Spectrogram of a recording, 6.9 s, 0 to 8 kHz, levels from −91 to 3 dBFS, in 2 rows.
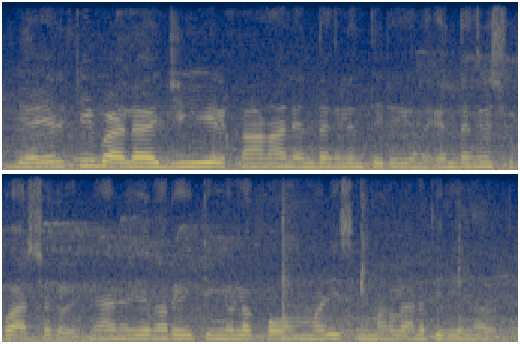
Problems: none marked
